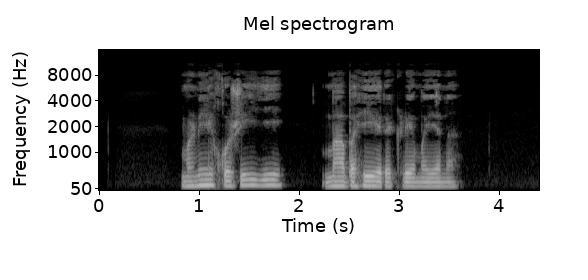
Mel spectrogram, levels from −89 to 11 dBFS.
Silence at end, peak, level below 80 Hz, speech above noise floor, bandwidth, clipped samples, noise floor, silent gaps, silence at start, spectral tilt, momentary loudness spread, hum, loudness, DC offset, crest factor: 0.8 s; -6 dBFS; -62 dBFS; 47 dB; 9.6 kHz; under 0.1%; -70 dBFS; none; 0.85 s; -6 dB/octave; 12 LU; none; -24 LUFS; under 0.1%; 20 dB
